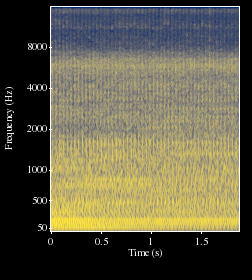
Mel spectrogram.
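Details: Renault Laguna 3 Coupé 2.0 dCi 180 diesel at idle: a fast, steady buzzing rattle from dashboard vibration, exact source unknown. The upper engine mount has already been changed; the owner reports foam packing stopped the vibration.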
